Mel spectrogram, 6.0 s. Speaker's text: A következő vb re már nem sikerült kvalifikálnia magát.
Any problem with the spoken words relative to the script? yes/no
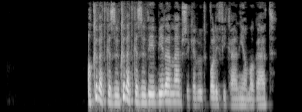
yes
